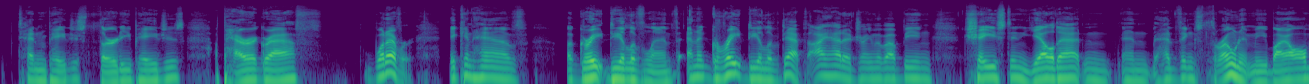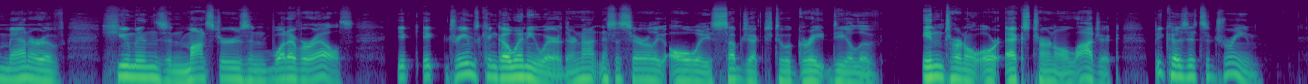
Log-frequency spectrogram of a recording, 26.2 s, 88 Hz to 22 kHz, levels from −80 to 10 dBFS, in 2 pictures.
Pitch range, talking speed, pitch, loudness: 110-135 Hz, 165 wpm, 120 Hz, -23 LUFS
